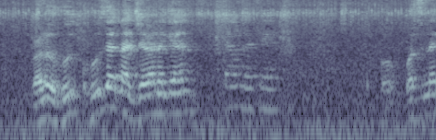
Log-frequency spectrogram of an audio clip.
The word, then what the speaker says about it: Dangote: Dangote. What's the name? Dangote. Dangote? Yeah. That's how you say it? Dangote?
